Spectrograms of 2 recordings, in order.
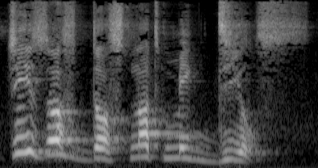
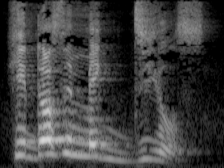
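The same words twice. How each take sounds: First: Each word set apart, slowly; slow emphatic statement. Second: Slow emphatic repeat. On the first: Preacher to congregation, slow and weighty. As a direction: spell it out slowly so it lands. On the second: Preacher repeating his point, slow and deliberate. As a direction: repeat it slower, word by word. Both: Shown as a demonstration. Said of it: "I need to say that again".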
